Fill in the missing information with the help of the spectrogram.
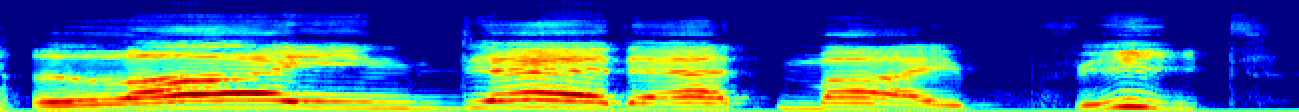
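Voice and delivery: loud, very slow hammed-up tragedian; theatrical lament. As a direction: drag it out like a ham actor. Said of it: "in a choking voice".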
